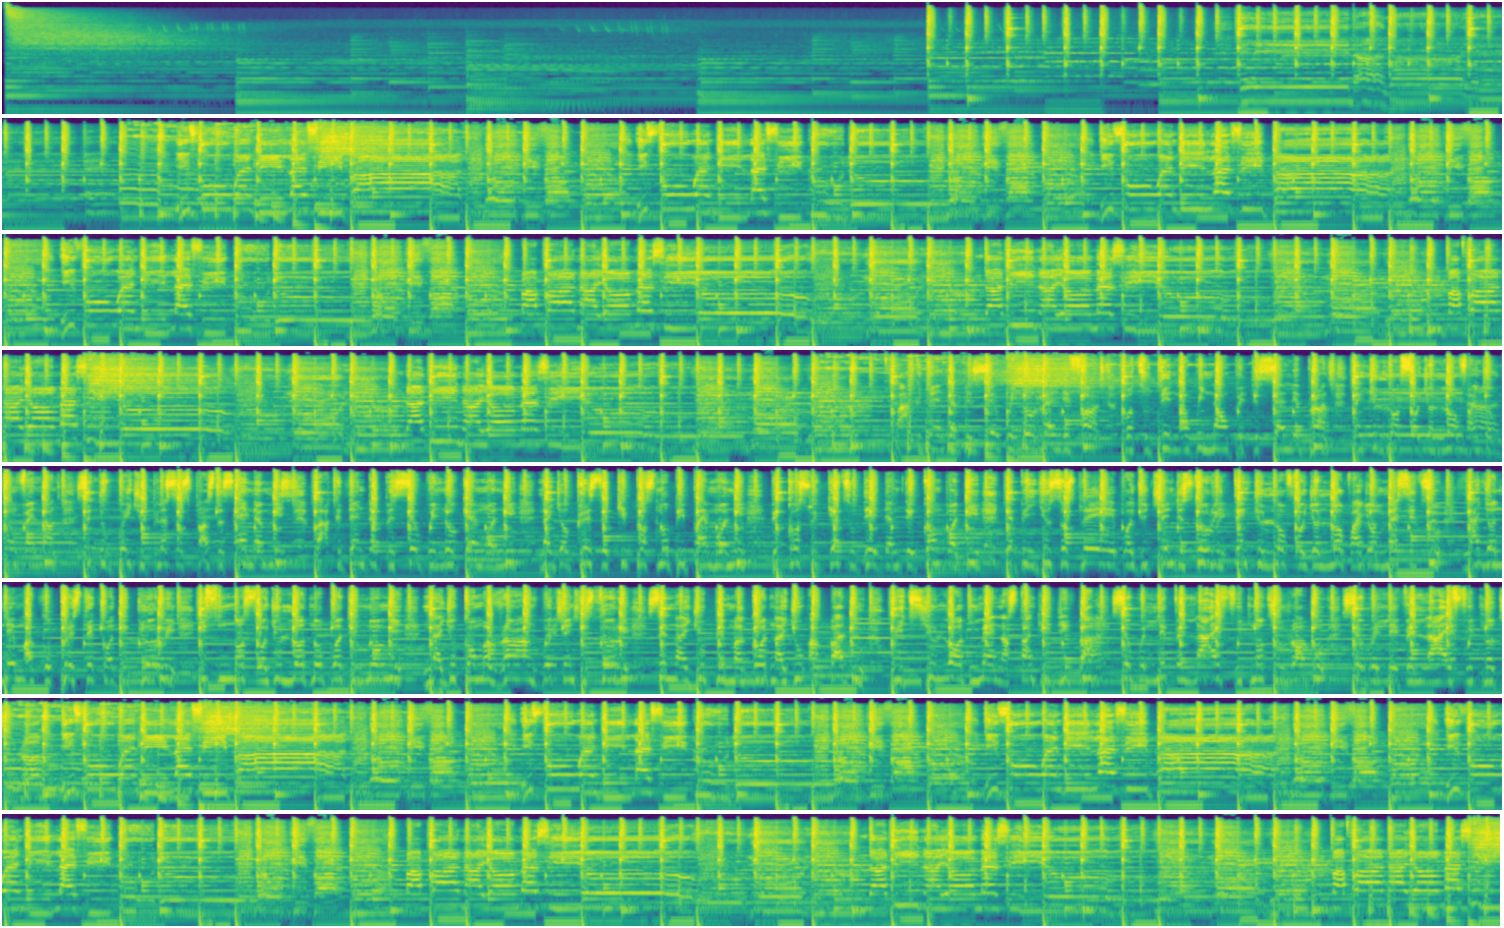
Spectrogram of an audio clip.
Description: inspirational songs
